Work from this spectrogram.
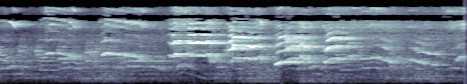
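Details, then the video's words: A female Labrador Retriever puppy asks her owner for food with short, rising and falling whines, mixed with a woman speaking Tamil. "Labrador puppy asking for food|arguing with mom for food"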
